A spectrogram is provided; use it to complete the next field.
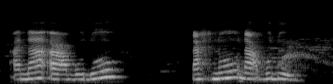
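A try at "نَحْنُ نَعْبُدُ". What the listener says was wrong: Cakep. Ahsanti. Nahnu na'budu.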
